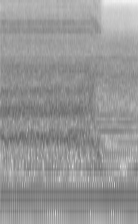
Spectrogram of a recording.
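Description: Death metal song's final chord ringing out on distorted guitar and bass, slowly fading. A bright high wash over it cuts off about one and a half seconds in, leaving the held guitar tones.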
